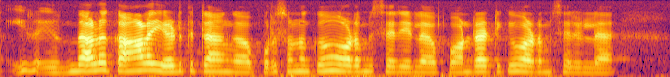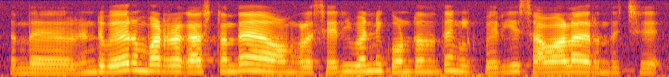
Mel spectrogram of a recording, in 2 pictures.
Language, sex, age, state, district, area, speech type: Tamil, female, 60+, Tamil Nadu, Erode, rural, spontaneous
